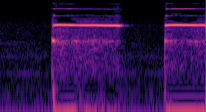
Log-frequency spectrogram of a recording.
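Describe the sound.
A fife sounds its middle C sharp, started with harder tonguing: a bright, piercing tone held for about three quarters of a second, then, after a short pause, a second note that is cut off at the end.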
